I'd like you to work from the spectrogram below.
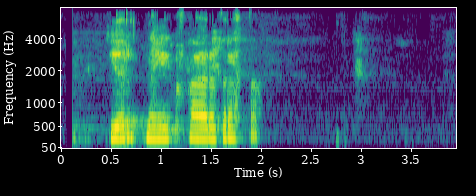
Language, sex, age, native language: Icelandic, female, 15, Icelandic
